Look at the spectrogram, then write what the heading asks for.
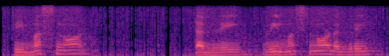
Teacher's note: We must not, you can comfortably drop T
